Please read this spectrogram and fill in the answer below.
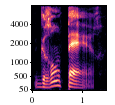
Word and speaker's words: grand-père: Remember, accent grave like that. It's this opened pè. Le grand-père.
